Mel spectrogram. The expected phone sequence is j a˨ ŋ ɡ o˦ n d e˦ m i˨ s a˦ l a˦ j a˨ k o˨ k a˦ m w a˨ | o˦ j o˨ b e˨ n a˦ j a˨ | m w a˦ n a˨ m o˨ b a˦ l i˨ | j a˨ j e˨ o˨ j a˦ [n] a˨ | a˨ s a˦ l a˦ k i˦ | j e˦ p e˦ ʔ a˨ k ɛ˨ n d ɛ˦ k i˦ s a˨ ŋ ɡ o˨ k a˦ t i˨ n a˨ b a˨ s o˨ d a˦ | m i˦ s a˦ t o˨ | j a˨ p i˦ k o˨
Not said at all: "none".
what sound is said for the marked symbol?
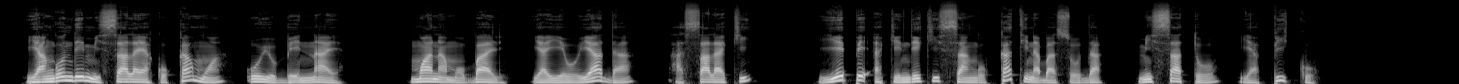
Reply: d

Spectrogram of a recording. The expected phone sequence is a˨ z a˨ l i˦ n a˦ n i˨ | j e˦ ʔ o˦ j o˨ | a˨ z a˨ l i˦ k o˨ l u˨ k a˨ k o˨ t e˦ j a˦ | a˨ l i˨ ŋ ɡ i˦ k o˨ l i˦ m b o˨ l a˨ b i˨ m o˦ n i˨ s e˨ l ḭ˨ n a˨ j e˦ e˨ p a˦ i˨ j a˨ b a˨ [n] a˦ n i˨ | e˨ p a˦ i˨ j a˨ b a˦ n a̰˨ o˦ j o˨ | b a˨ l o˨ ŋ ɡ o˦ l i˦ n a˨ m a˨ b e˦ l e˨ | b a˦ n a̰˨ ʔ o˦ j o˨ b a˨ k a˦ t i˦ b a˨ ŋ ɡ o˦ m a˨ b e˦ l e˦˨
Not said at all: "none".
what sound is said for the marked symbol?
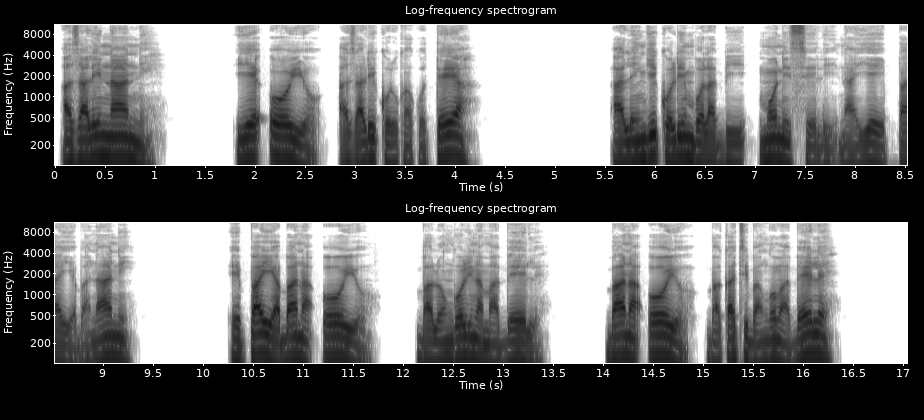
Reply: n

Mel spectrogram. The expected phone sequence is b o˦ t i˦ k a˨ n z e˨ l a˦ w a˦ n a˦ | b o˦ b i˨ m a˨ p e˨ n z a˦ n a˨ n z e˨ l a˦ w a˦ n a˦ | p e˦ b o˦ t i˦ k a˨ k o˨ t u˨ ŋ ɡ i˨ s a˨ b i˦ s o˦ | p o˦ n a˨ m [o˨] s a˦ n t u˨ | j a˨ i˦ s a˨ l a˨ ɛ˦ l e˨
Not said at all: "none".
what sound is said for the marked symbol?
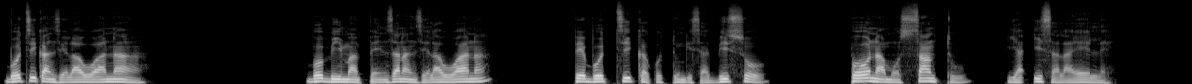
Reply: o˨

